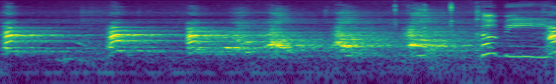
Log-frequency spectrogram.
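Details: Dog barking during playtime on a farm, a run of quick, uneven barks mixed with overlapping voices, ending in a higher, drawn-out yelp.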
